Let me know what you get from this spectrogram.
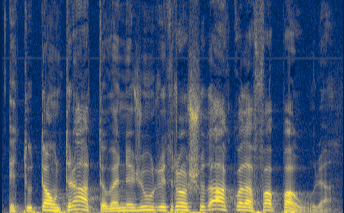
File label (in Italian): "ritroscio", crespinese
